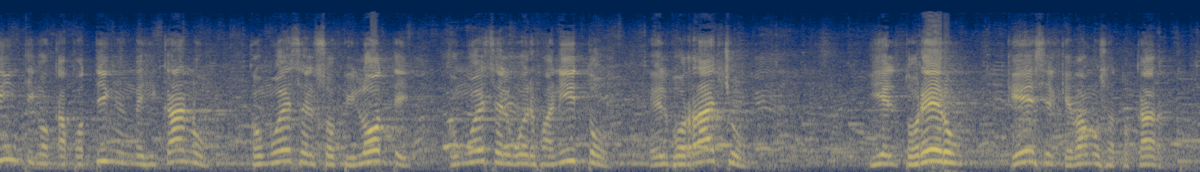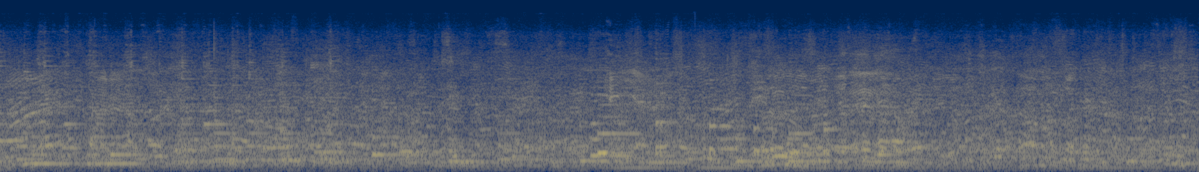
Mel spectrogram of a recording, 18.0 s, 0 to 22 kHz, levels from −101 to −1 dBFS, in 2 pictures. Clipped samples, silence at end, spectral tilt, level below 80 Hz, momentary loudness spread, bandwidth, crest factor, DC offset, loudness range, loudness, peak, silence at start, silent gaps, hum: under 0.1%; 0 s; -3.5 dB/octave; -66 dBFS; 18 LU; 16.5 kHz; 24 dB; under 0.1%; 15 LU; -29 LUFS; -8 dBFS; 0 s; none; none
